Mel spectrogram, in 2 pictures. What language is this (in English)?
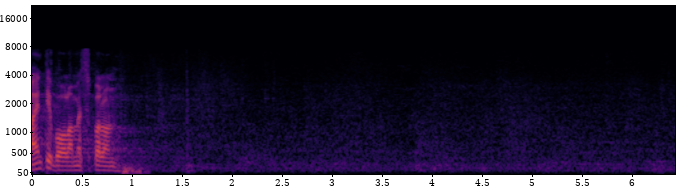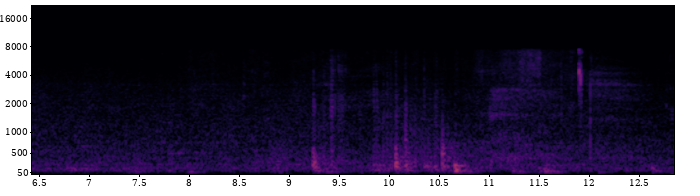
Estonian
